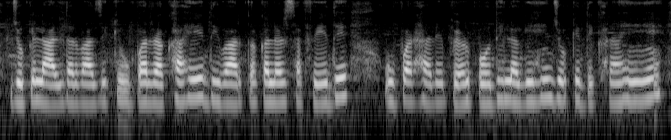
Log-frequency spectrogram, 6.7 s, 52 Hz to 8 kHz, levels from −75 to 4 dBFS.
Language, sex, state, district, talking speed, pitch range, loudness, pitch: Hindi, female, Bihar, Gopalganj, 215 wpm, 200-215 Hz, -17 LUFS, 205 Hz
